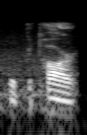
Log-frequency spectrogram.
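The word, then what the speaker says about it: Qatar: honor that's good cutter guitar guitar yeah I say cutter I always it's just it's stuck in my head because that's how we used to pronounce it but maybe they call it guitar now whe there's another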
